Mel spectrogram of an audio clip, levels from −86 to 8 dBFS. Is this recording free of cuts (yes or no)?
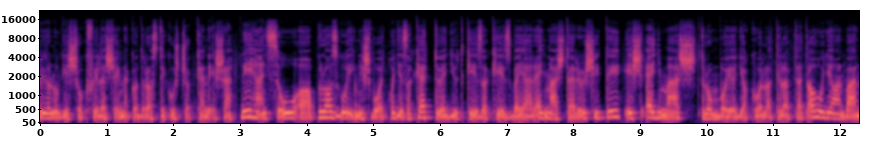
no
